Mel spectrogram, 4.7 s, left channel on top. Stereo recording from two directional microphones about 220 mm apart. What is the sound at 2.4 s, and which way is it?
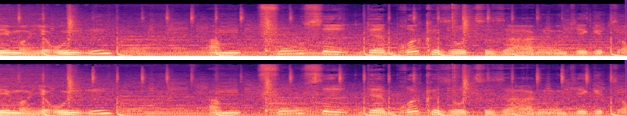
Speech, 15° left (ahead or behind).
